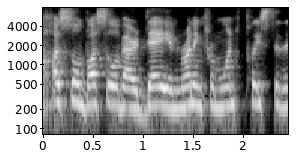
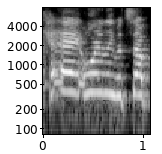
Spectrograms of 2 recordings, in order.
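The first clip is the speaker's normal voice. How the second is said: higher-pitched imitation of an eager hello; chummy greeting; 7 semitones higher than usual. Street cleaners greet their new friend Orly, chummy hello. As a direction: greet like instant best friends.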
